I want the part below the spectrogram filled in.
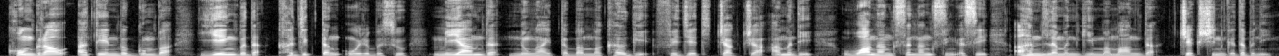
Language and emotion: Manipuri, neutral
